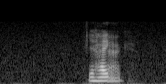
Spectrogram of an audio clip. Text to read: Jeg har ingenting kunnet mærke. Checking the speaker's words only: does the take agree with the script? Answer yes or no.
no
